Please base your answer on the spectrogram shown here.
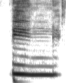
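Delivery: high, loud imitated text chime; ping like an incoming message; phone alert ding.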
